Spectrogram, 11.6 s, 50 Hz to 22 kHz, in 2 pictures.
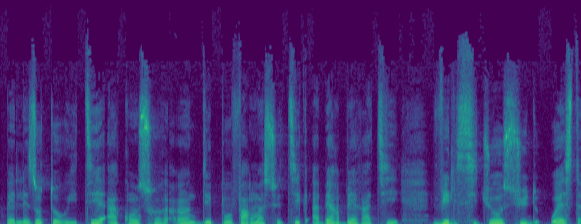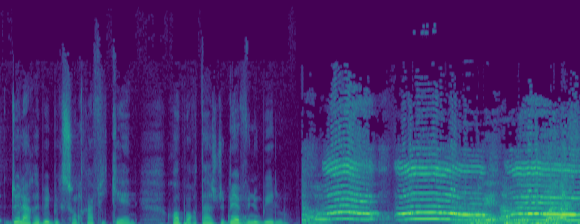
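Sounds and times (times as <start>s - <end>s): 
speech: 0.1s - 9.0s
baby crying at a health centre in the Central African Republic: 8.8s - 11.6s.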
